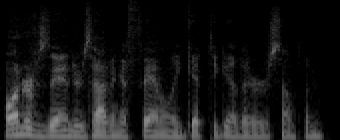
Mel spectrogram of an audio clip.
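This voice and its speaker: A man in a relaxed gameplay stream, talking through what he sees at a middle pitch. He explains things slowly and simply, as if walking a friend through it. His voice is close and dry, with no room sound. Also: no echo. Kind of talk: casual gameplay chat.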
